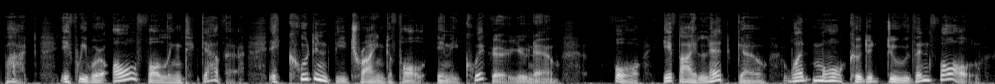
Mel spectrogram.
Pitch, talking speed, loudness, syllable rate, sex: 120 Hz, 175 wpm, -18 LUFS, 4.3 syllables/s, male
